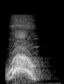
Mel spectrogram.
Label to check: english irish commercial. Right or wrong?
Wrong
